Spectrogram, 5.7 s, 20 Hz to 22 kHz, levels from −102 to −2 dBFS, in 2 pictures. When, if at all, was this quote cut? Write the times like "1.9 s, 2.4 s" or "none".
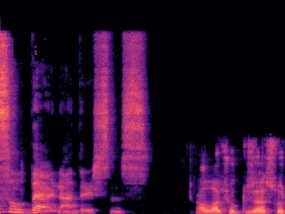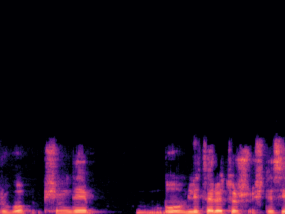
none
